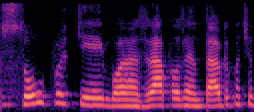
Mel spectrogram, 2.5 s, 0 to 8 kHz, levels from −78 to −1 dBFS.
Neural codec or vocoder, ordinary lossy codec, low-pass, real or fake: codec, 16 kHz, 1 kbps, X-Codec, HuBERT features, trained on general audio; none; 7.2 kHz; fake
